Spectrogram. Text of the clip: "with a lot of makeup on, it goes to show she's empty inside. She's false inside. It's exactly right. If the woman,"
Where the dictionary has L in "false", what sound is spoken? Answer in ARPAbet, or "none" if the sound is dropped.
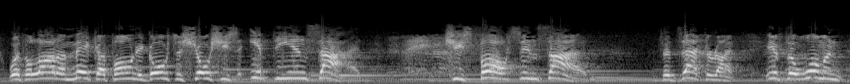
L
